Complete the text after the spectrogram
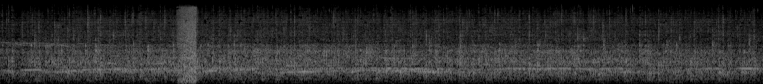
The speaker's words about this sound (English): I'm not even mad at it. I'm kind of like just like, let's give a round of applause for him, because you know.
